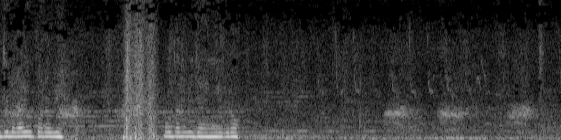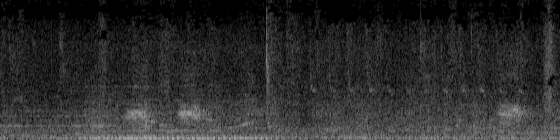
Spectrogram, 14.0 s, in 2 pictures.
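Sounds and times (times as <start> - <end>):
rough bird calls: 4.6 - 6.9, 8.4 - 9.8, 10.9 - 14.0.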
